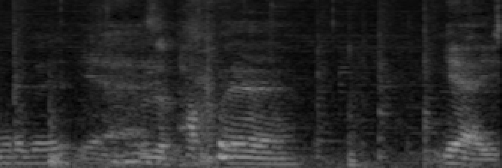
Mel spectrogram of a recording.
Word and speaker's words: Papagoya: Is it papagoya? Yeah, you spell it Papegoja. Swedish. Papagoya.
